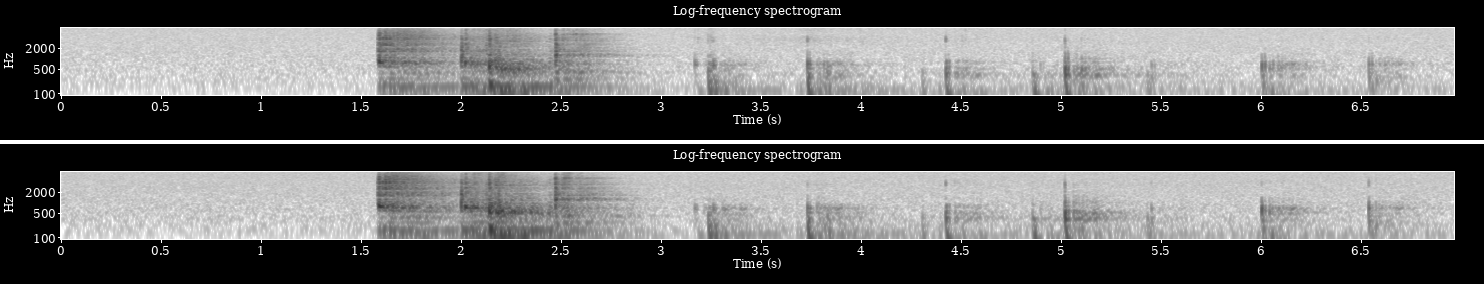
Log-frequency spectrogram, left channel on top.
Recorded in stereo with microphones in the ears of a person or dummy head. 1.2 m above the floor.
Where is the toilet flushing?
I don't hear a toilet flushing.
